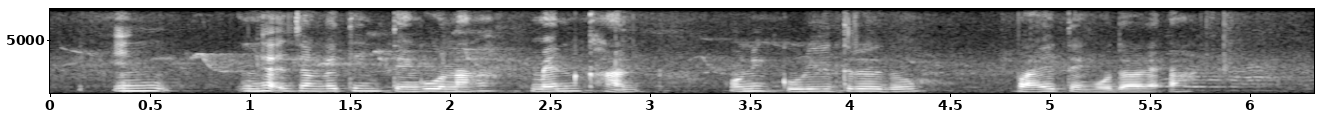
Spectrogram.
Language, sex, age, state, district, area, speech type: Santali, female, 18-30, West Bengal, Jhargram, rural, spontaneous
